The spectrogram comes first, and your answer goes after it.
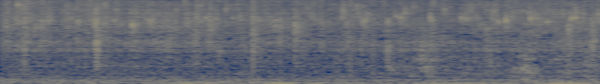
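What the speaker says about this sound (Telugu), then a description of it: "ఈ తాలింపు బాగా కొంచెం ఈ ఉల్లిపాయ దోరగా వేగిన తర్వాత వేగిందండి" Finely chopped onions with dried red chillies fry in oil for a tempering for a gongura prawn curry, giving a steady close sizzle with occasional sharper spits.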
